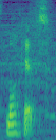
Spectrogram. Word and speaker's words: Blanquette: On to today's topic, the Blanquette de Veau. Did I say that right? – Yes, Blanquette, yeah.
